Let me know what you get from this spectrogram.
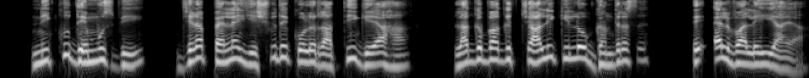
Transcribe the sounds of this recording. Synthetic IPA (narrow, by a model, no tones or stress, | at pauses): nɪkud̪eːmʊsbʱiː | d͡ʒeːɽapɛːlɛ̃jiːʃud̪ekoːlɾaːt̪iɡejaɦa | lɐɡbəɡt͡ʃaːliːkɪloɡɐ̃nd̪ɾəs | t̪eɛlʋaleːiaːja̰ː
